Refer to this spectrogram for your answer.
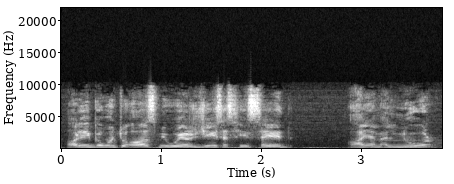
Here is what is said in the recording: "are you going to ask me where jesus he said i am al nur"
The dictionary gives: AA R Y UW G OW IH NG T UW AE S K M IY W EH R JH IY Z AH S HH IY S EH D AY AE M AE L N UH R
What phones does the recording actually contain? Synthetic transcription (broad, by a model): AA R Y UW G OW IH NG T UW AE S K M IY W EH R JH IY S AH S HH IY S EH D AY AE M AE L N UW R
